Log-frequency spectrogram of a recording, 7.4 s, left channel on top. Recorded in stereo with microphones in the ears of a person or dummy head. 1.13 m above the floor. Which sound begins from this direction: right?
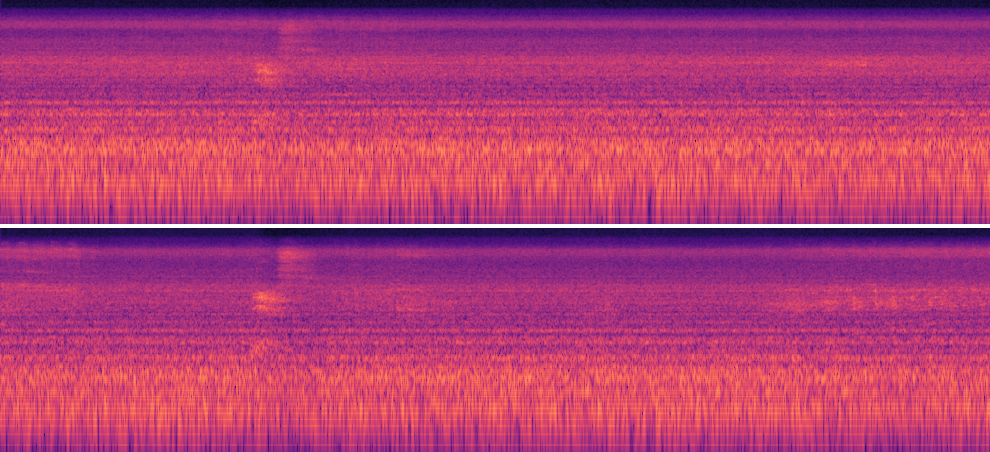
Whispering, at 1.9 s.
